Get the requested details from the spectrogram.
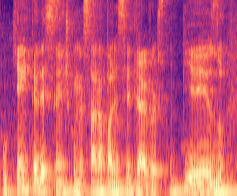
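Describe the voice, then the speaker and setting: A man talks at a medium pitch, with audible room echo around him. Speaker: tech reviewer. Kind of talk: product review. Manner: casual.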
